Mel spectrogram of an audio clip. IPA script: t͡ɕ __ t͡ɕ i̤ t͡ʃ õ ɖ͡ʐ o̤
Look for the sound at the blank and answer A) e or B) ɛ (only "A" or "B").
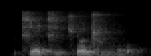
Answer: A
